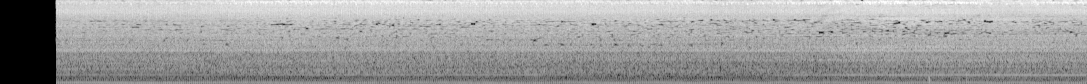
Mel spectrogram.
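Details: Honda Civic idling with a steady, thin whine over an even low rumble.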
